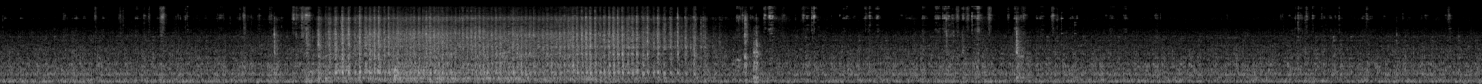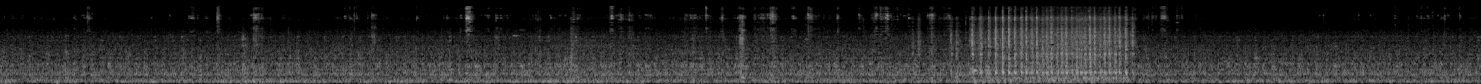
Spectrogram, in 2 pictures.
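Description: Domestic sewing machine running in two bursts of stitching, one about three to seven seconds in and a shorter one near the end. Between them the machine is quieter, with scattered small clicks and fabric rustling as the cloth is repositioned.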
